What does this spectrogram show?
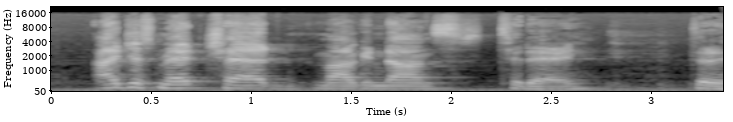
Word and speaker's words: Magendanz: I just met Chad Magendanz today.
